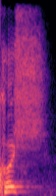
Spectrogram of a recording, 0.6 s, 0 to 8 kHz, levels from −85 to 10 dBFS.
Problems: constant background noise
